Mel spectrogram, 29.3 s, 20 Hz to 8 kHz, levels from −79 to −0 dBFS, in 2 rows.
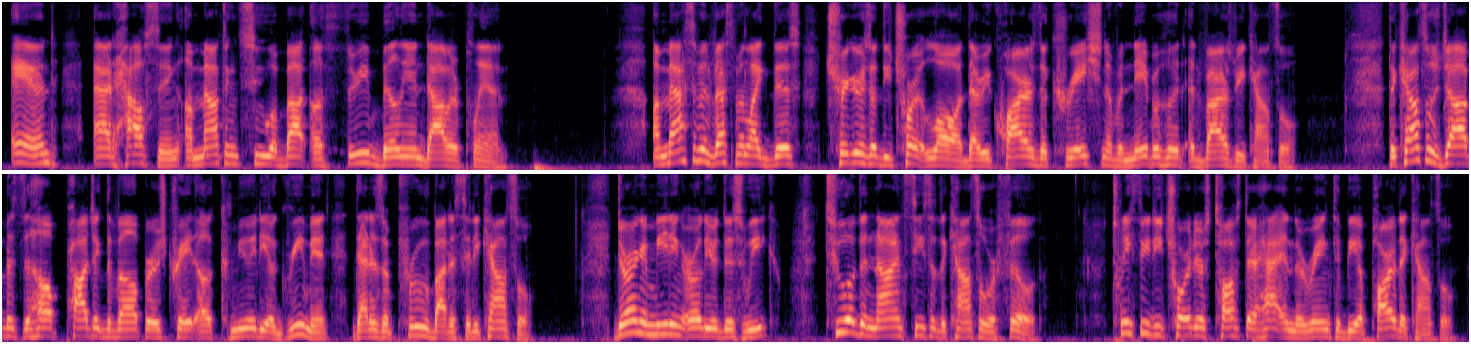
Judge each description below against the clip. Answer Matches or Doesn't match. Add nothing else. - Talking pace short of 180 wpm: Matches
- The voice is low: Matches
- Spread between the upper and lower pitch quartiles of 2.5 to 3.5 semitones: Doesn't match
